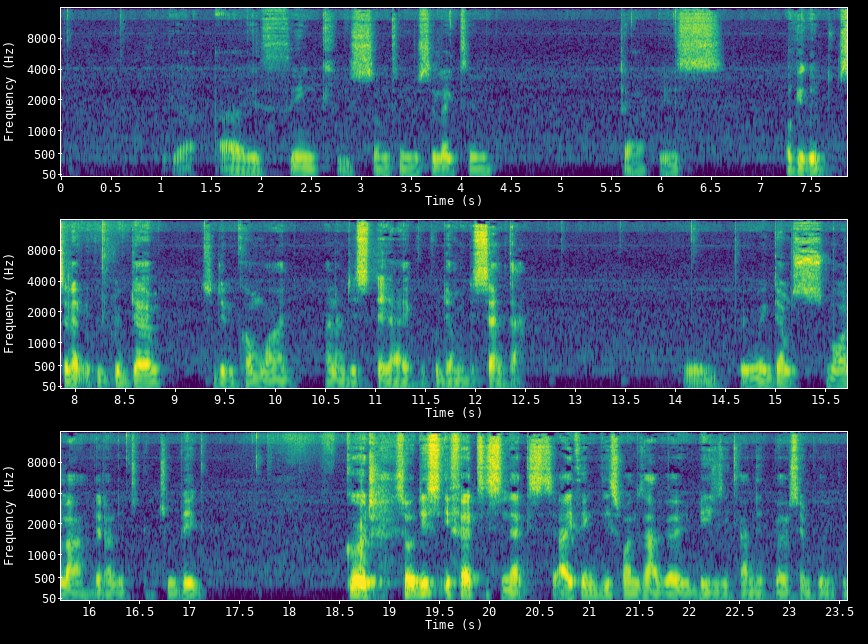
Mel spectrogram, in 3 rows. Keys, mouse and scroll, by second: 2.2 scroll up 1, 3.6 shift+click, 6.0 shift+click, 6.9-7.7 scroll down 1, 8.5 ctrl+g, 14.9 shift+click.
